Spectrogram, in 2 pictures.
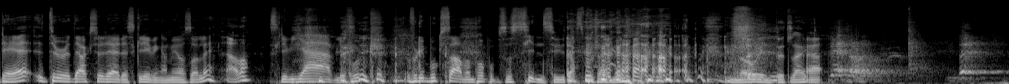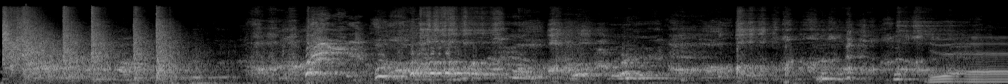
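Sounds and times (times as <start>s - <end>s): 
speech: 0.0s - 8.8s, 19.4s - 20.1s
laughter: 2.9s - 4.9s, 5.6s - 8.2s, 11.3s - 20.1s
things being smashed and thrown on floor: 10.1s - 12.0s.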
